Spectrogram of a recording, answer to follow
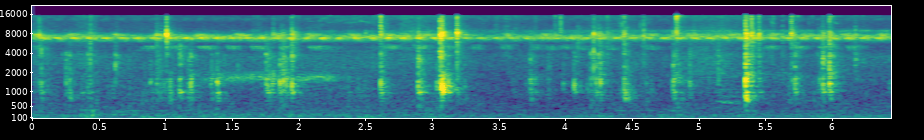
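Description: Irregular light clicks and taps from a drink can being handled, over a steady high-pitched insect chirring.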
